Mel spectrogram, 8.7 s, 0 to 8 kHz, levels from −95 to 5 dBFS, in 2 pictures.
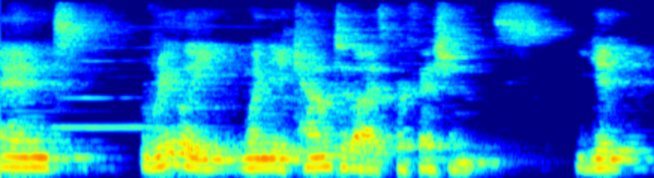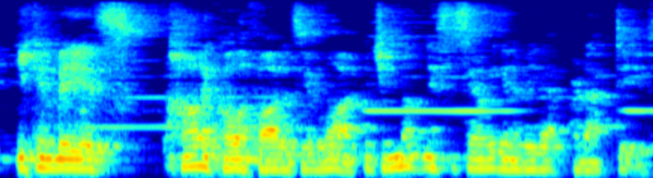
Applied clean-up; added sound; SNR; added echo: classical method WPE with log-MMSE.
